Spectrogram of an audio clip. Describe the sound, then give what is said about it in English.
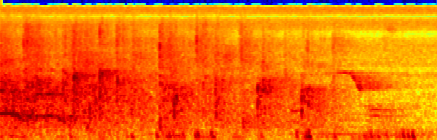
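Audience clapping at a church gathering as the first speaker is welcomed up to share: scattered, uneven claps that gradually thin out and grow fainter over about three seconds. “I'd love you to put your hands together and welcome the first person, which is Tim Hartland, is going to come up and share.”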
